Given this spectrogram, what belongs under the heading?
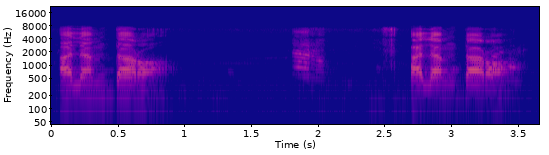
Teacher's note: غنہ نہیں کرنا ہے ہم کو، اخفا نہیں کرنا ہے. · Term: اظہار شفوی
